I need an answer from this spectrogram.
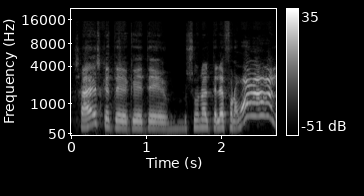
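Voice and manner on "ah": sudden high gasp of fright; startled yelp. Real, not acted. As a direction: jump at the phone alarm. Startled by phone alarm. (grito corto de susto, muy agudo)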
